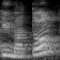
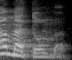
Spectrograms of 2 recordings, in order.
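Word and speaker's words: hamatum: donc pour les os de la main كاين واحد الخطأ في la prononciation، ما نقولوش humulus ولا humatum، نقولوا amatum.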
